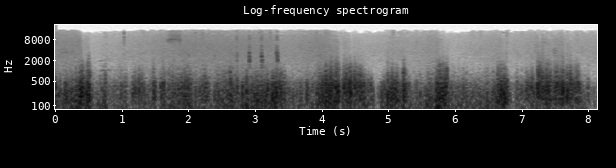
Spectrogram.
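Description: Wind buffeting the microphone in uneven gusts, a low rumbling rush that swells and drops every second or so.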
